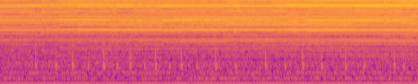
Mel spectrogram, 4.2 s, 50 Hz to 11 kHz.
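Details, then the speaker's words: Micky Sharpz hybrid clone tattoo machine at about 7 V, 56-59% duty: high electric buzz with regular clicks near four a second that speeds itself up; too much spring tension. "you hear that it just SP itself up that's because there's too much tension in the spring"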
